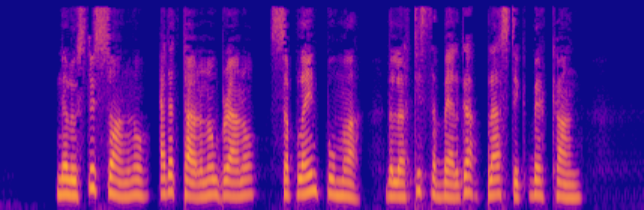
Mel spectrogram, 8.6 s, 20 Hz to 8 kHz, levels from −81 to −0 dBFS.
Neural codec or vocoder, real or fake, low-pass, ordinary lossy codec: codec, 16 kHz in and 24 kHz out, 0.4 kbps, LongCat-Audio-Codec, two codebook decoder; fake; 7.2 kHz; MP3, 32 kbps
